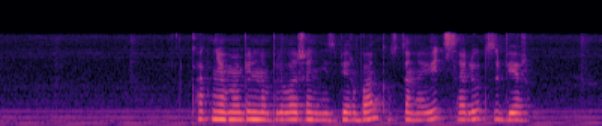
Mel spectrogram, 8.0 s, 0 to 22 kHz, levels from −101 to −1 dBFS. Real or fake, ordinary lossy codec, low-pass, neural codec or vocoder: real; none; 7.2 kHz; none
